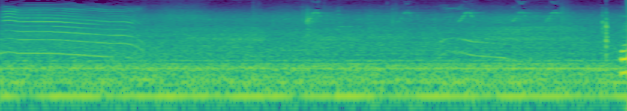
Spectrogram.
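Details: Ten-week-old RagaMuffin kittens: one long, falling, harmonic meow lasting about a second, then a shorter, fainter falling meow near the three-second mark, over a steady low hum, with a sharp click at the end.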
